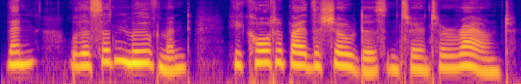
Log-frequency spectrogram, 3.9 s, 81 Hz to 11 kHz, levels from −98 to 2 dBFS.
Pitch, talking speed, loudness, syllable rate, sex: 230 Hz, 230 wpm, -17 LUFS, 5.8 syllables/s, female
